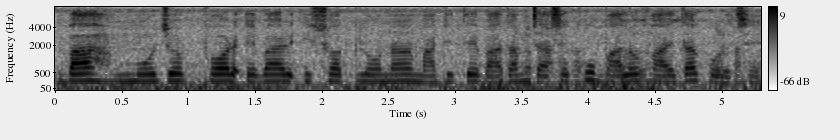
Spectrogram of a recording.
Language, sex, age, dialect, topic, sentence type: Bengali, female, 18-24, Rajbangshi, agriculture, question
